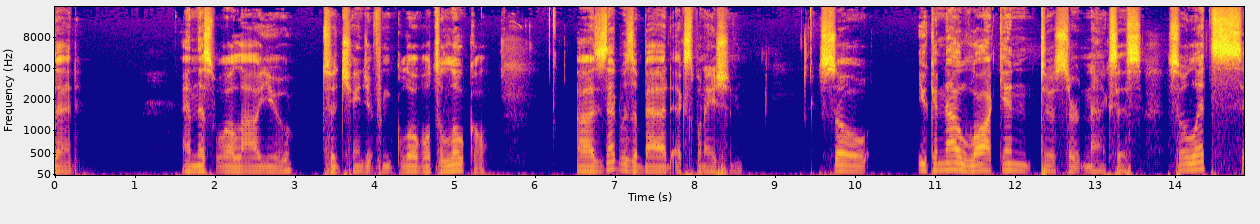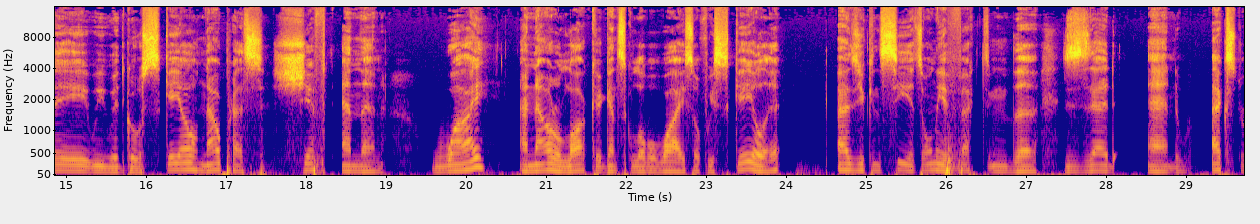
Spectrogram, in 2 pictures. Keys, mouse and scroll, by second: 16.2 s.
